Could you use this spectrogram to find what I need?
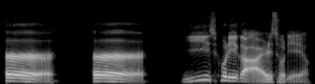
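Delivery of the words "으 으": "으" as a long "er" with only slight breath; louder, solid "으", tongue pulled back; voiced R sound. Shown as a demonstration. Teacher demonstrates R with mostly voice, "으" held and falling. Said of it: "살짝 얻는 정도로 해서".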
